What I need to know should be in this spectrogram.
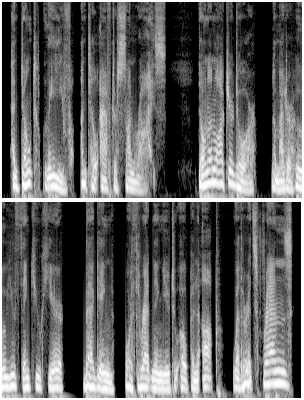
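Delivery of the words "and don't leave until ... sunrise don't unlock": plain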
